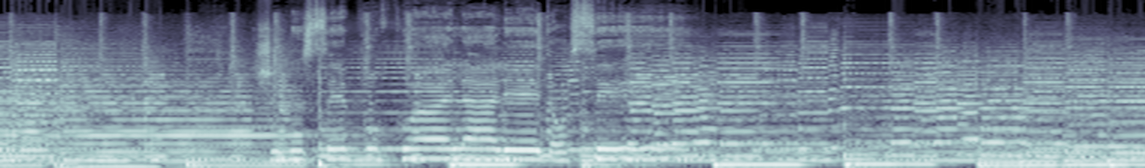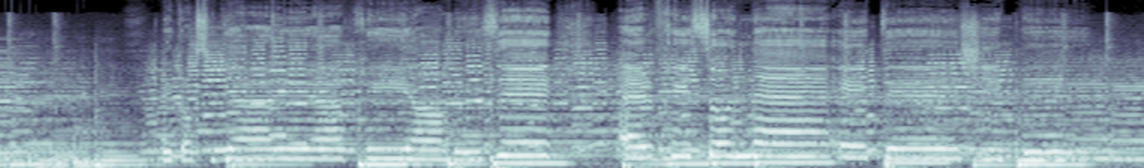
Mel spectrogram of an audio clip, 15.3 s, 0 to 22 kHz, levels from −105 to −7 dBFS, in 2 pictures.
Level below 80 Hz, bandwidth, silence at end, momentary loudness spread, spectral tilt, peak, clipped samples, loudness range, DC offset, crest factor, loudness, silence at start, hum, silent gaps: -30 dBFS; over 20 kHz; 0 s; 7 LU; -5 dB/octave; 0 dBFS; under 0.1%; 4 LU; under 0.1%; 16 dB; -16 LUFS; 0 s; none; none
